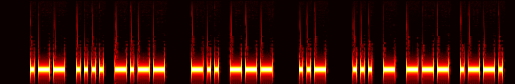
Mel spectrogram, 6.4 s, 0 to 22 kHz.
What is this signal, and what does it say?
Morse code, heard as a keyed tone, about 25 wpm, 700 Hz. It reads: WHY DO U STOP
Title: Sentences from Top 300 Words and Abbreviations 25wpm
